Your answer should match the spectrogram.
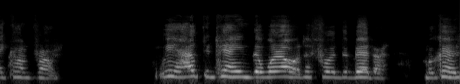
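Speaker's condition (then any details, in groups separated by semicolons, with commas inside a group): Cerebral palsy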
